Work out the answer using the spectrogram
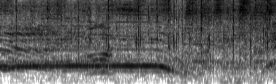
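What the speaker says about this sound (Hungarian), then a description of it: "Természetesen mehet a taps és a sikítás, csapjuk zajt az Úristen!" A crowd at a flatland contest final erupts in loud, continuous applause mixed with screams and cheering, with a sustained whistle or shriek early on and scattered sharp claps throughout.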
